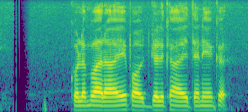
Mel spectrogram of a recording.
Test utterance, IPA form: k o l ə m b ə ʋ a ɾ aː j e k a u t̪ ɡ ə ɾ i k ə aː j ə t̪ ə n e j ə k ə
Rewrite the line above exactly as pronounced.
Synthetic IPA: k o l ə m b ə ʋ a ɾ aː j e p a u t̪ ɡ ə l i k ə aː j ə t̪ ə n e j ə k ə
